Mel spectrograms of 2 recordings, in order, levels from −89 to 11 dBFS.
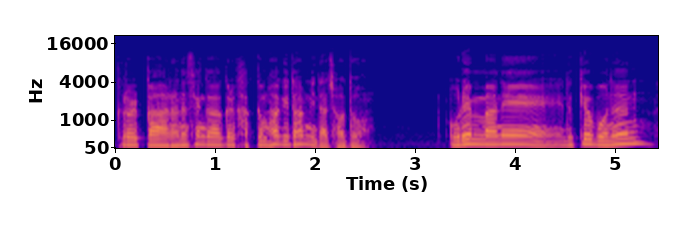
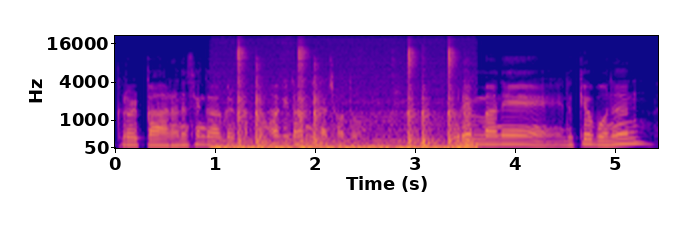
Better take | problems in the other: first | keyboard typing; loud; from 1 to 3.5 s; peak 4 dB above the speech

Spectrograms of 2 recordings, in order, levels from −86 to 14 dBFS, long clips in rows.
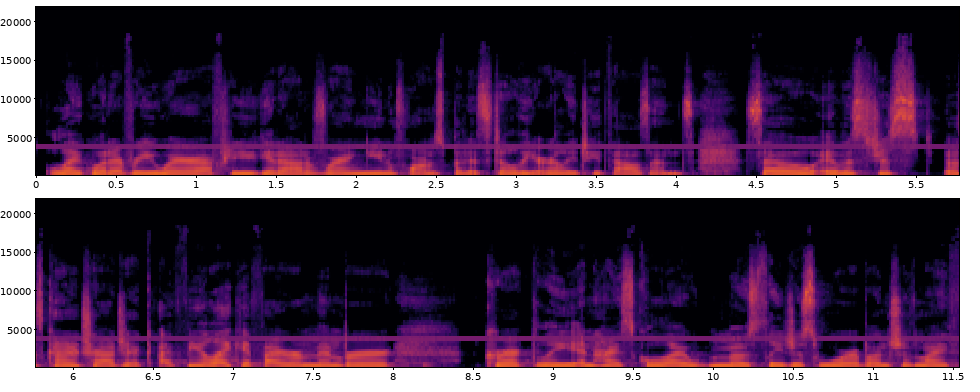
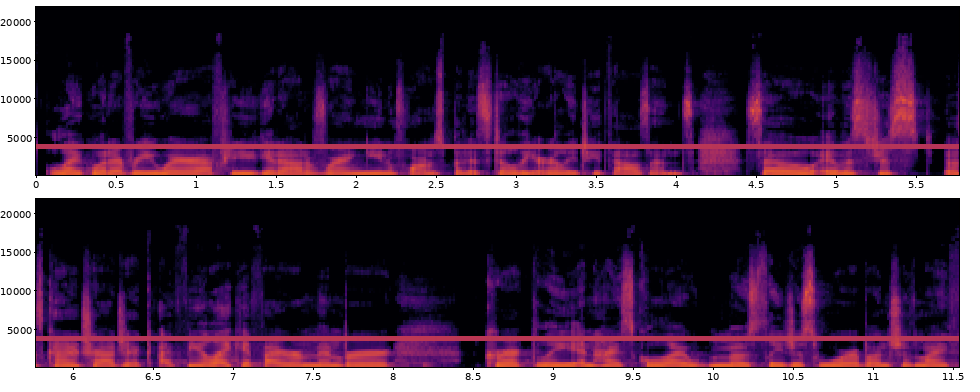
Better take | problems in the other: first | high-pitched whine; loud; throughout; 4 kHz, 6 dB below the speech; faint in the first

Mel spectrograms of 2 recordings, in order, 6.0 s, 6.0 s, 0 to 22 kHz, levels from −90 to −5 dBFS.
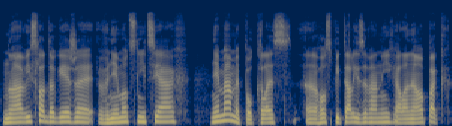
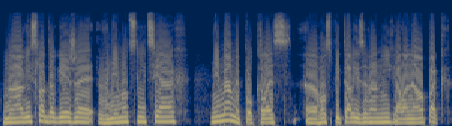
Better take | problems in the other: first | distortion; heavy; 19% of the sound clipped

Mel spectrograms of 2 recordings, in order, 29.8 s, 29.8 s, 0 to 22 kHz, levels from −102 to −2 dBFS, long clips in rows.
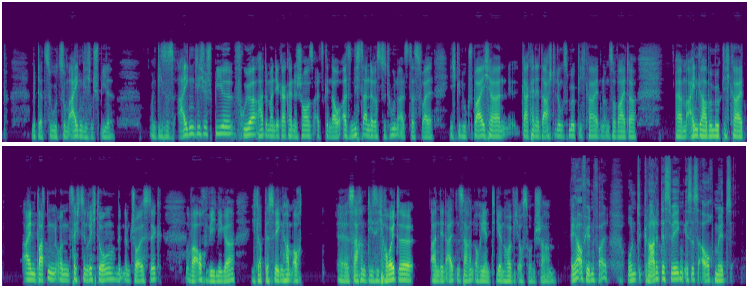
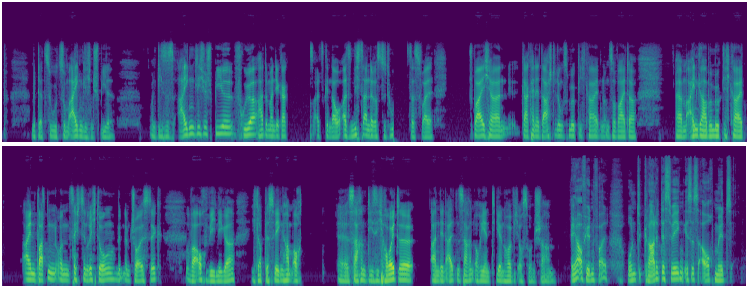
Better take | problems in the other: first | audio cutting out; at 5.5 s, at 8 s and at 9 s

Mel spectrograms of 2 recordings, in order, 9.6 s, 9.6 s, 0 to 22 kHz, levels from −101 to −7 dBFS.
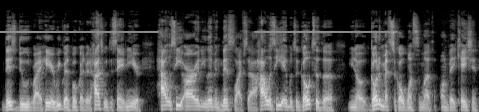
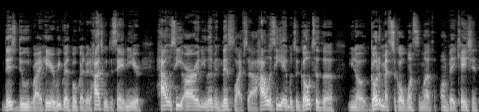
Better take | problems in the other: second | high-pitched whine; noticeable; until 3 s and from 5 to 8 s; 7 kHz, 15 dB below the speech

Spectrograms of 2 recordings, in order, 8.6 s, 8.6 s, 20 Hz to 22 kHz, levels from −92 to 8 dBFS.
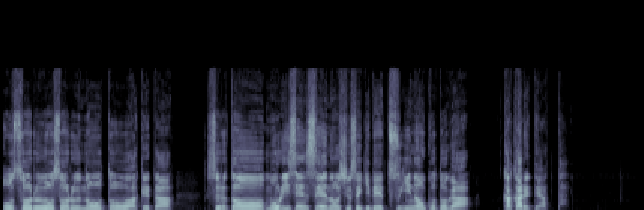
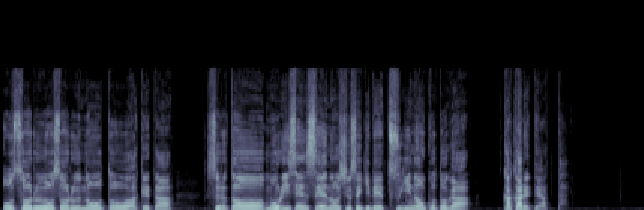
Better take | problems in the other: second | thin; very slightly; fading below 300 Hz

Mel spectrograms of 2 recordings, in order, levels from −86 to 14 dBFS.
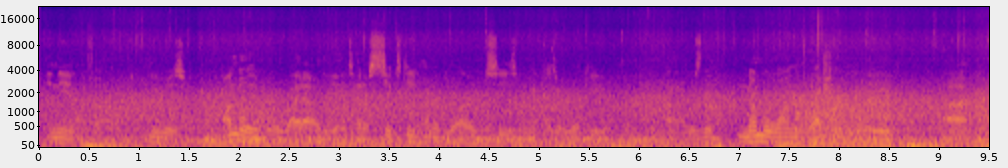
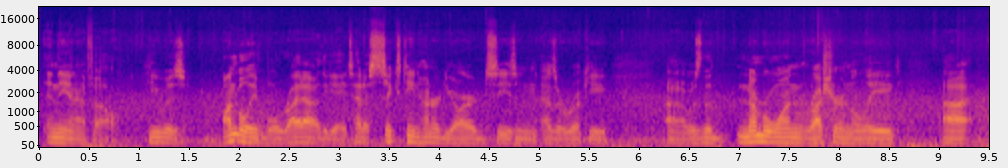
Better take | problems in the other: second | wind noise on the microphone; heavy; 2 dB above the speech; occasional gusts in the second

